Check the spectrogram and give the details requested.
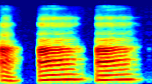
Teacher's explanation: istifal tuh pangkal lidah turun, infitah mulutnya kebuka. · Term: huruf yang tipis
